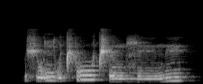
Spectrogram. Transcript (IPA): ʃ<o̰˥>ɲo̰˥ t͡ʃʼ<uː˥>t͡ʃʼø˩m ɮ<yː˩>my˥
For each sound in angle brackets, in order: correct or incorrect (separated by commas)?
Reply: correct, correct, correct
